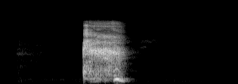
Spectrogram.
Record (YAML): cough_length: 2.4 s
cough_amplitude: 32768
cough_signal_mean_std_ratio: 0.34
survey_phase: alpha (2021-03-01 to 2021-08-12)
age: 45-64
gender: Female
wearing_mask: 'No'
symptom_change_to_sense_of_smell_or_taste: true
symptom_onset: 8 days
smoker_status: Ex-smoker
respiratory_condition_asthma: false
respiratory_condition_other: false
recruitment_source: REACT
submission_delay: 1 day
covid_test_result: Negative
covid_test_method: RT-qPCR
